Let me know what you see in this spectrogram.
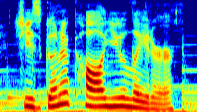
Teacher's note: did you notice that going to has become gonna?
